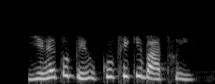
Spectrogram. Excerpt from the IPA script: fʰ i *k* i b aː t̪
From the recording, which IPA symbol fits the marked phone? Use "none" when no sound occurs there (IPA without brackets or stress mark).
k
